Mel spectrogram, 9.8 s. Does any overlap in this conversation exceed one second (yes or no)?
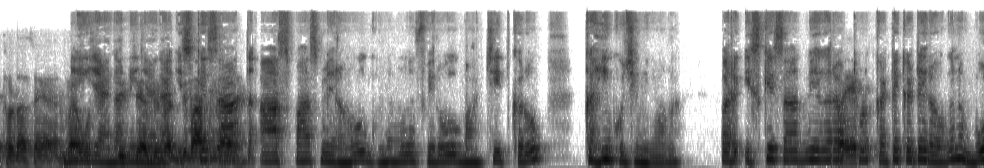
yes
